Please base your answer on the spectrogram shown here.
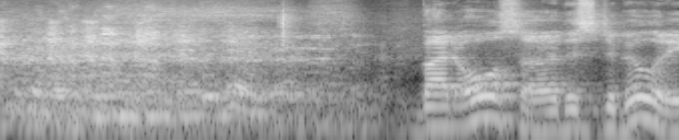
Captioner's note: audience laughing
